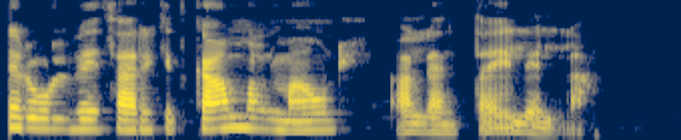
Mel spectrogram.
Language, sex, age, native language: Icelandic, female, 60-69, Icelandic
